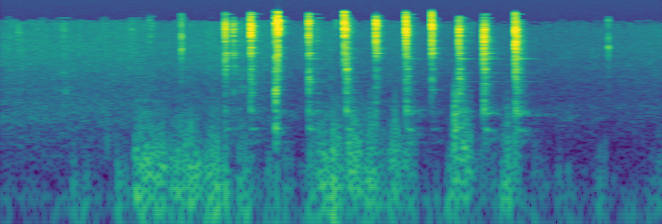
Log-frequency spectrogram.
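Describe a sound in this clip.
Metal pliers scrape and click against metal parts.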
